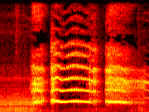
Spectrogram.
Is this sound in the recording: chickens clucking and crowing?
yes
